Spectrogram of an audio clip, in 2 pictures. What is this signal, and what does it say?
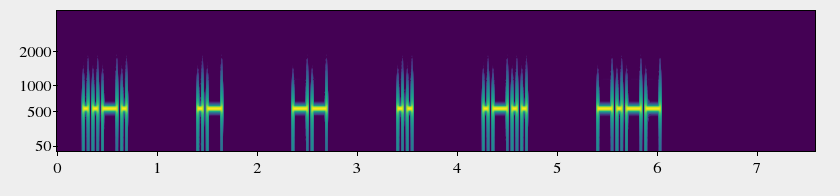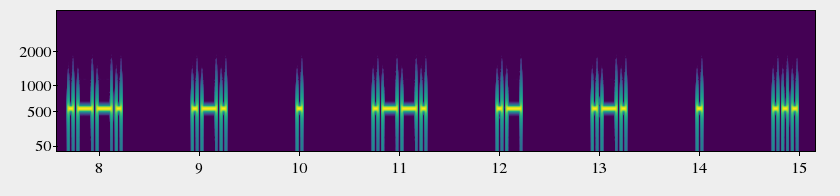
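Morse code, heard as a keyed tone, about 25 wpm, spaced as for 10 wpm, 550 Hz. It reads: FAMILY PREPARES
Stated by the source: Morse code transmission of news headlines.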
